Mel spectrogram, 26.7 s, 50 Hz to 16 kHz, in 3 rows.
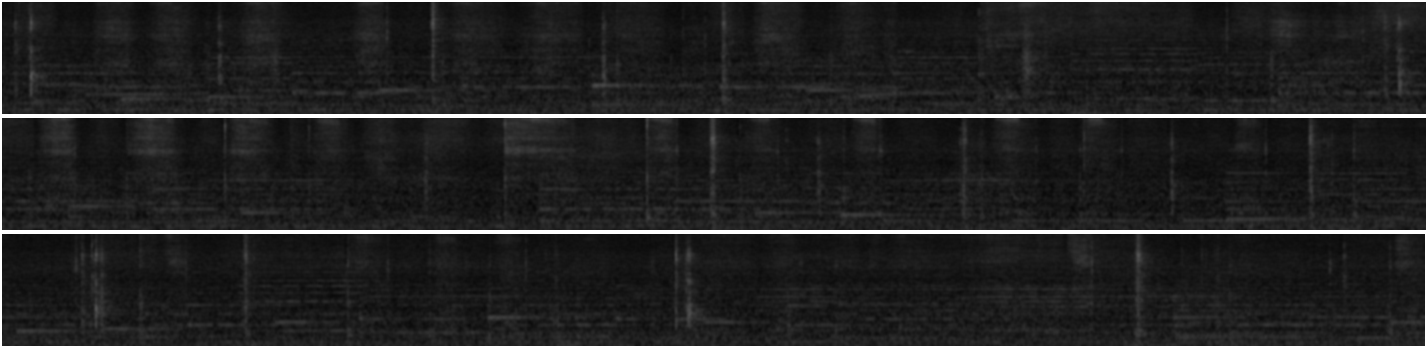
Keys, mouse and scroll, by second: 0.7 click, 1.6 click, 2.3 shift+click, 2.9 click, 3.9 shift+click, 4.4 shift+click, 4.8 click, 5.3 click, 6.3 click, 6.6 shift+click, 6.9 middle click, 8.0 middle click, 9.2 click, 9.9 click, 10.4 click, 10.9 click, 12.1 shift+click, 13.0 shift+click, 13.3 shift+click, 13.6 click, 14.3 shift+click, 15.2 click, 15.7 click, 16.2 shift+click, 16.7 shift+click, 17.5 middle click, 18.8 shift+click, 20.0 click, 20.6 click, 20.9 click, 21.3 shift+click, 21.5 middle click, 22.2 shift+click, 22.3 shift+click, 22.7 click, 24.5 shift+click, 25.6 middle click, 26.6 shift+middle click.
